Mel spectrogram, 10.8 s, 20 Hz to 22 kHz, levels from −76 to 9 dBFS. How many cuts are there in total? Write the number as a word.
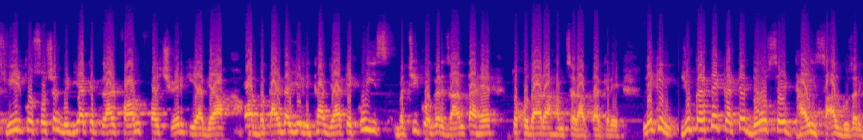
zero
